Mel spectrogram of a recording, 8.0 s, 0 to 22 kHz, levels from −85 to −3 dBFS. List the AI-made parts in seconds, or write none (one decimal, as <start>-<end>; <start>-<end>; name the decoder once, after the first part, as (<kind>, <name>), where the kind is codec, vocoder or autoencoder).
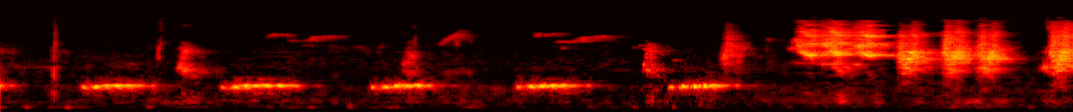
0.0-4.7 (vocoder, BigVGAN v2); 5.3-8.0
